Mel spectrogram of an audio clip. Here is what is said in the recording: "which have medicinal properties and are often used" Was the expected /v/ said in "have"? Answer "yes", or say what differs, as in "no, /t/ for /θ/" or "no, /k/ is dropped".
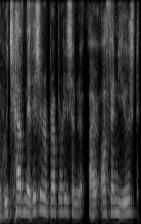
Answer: yes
